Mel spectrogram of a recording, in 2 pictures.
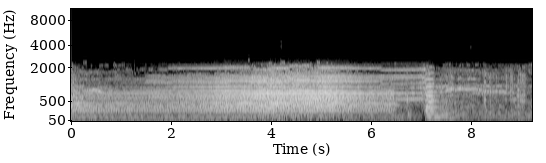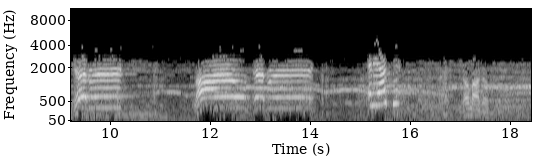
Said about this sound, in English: Only the wind.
